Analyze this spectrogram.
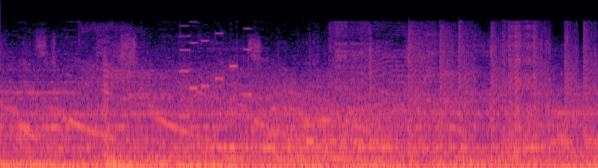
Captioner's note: video game noises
